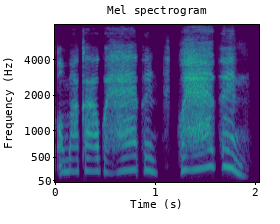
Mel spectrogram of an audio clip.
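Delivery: rising alarm, pitch climbing on the repeat; alarmed girlfriend asking what happened; panicked. Retold or imitated. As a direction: retell your panic on hearing him scream. Retold panic on the phone.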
